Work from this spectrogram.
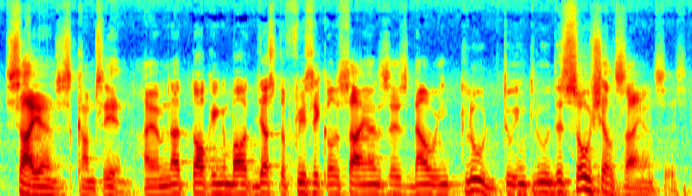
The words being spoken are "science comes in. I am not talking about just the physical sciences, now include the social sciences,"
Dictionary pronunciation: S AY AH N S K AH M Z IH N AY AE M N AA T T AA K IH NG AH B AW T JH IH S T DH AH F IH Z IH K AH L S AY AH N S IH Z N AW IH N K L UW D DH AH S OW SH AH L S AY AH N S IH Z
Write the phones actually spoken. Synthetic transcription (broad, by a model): S AY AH N S K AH M S IH N AY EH M N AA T T AA K IH NG AH B AW T JH IH S T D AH F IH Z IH K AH L S AY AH N S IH S N AW IH N K L UW D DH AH S OW SH AH L S AY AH N S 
